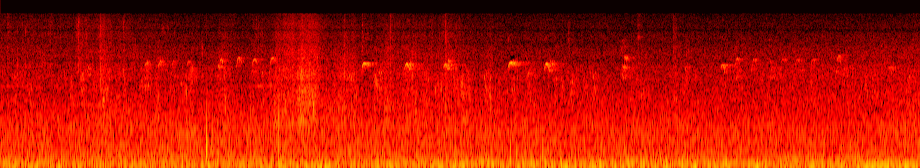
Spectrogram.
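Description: Faint small-bird chirping: loose runs of short, high chirps over a low, steady outdoor rumble.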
